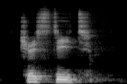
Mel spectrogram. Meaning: 1. to do something rapidly/hurriedly 2. to visit someone frequently, to see much of someone
- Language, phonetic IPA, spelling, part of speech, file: Russian, [t͡ɕɪˈsʲtʲitʲ], частить, verb, Ru-частить.ogg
